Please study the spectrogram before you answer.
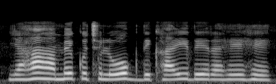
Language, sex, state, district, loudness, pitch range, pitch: Hindi, female, Madhya Pradesh, Bhopal, -16 LUFS, 225-255 Hz, 230 Hz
